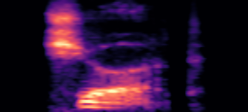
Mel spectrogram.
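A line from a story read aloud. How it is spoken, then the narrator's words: Breathed close to ear. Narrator (Russian): выдохнул Логин над самым ухом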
